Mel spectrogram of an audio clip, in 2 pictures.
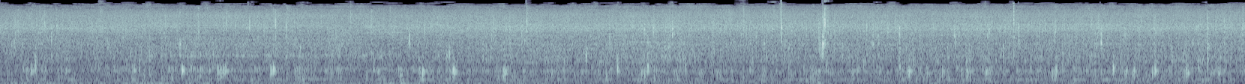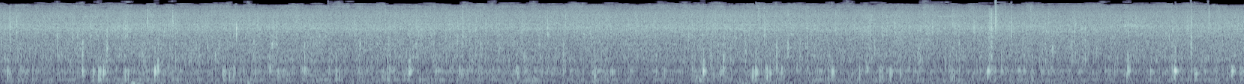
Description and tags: Close up recordings of Thanksgiving dinner preparations.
